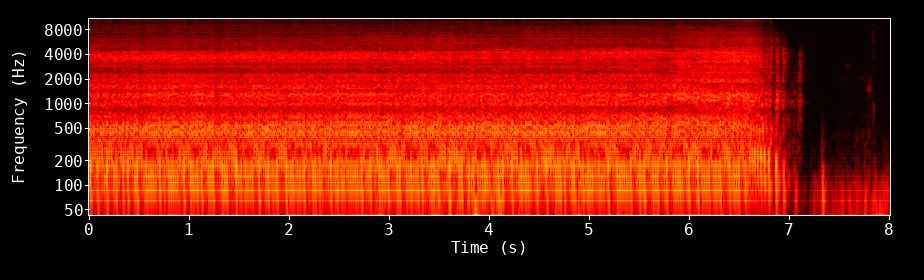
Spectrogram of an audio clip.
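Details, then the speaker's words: Stihl 045 AV chainsaw, first start after a brand new piston and rings: strong, steady two-stroke buzz holding even speed, then cut off; no rattle or miss, compression sounds good; normal running. "this saw has a brand new piston and new rings in it that's the first time I've heard it run"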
